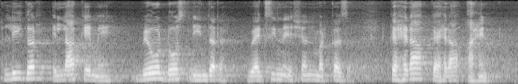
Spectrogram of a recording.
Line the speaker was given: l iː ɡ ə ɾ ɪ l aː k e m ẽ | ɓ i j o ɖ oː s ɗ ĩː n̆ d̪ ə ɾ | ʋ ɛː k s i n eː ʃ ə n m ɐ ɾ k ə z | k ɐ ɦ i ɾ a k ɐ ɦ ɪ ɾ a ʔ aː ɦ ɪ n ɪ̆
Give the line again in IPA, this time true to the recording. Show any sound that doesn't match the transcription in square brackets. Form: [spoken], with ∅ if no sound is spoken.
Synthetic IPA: l iː ɡ ə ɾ ɪ l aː k e m ẽ | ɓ i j o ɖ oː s ɗ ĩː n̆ d̪ ə ɾ | ʋ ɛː k s i n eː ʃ ə n m ɐ ɾ k ə z | k ɐ ɦ [ɪ] ɾ a k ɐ ɦ ɪ ɾ a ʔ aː ɦ ɪ n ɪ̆

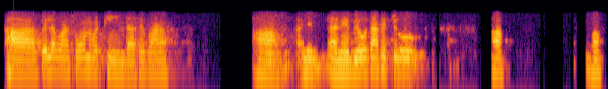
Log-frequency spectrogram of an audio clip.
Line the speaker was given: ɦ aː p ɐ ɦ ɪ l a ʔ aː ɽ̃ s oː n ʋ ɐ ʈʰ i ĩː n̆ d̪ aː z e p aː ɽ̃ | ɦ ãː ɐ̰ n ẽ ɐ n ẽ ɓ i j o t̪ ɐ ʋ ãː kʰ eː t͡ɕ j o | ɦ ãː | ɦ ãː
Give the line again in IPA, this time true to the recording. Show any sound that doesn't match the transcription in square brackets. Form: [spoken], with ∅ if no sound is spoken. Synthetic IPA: ɦ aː p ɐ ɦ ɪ l a [p] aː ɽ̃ s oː n ʋ ɐ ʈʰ i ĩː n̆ d̪ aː [s] e p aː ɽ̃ | ɦ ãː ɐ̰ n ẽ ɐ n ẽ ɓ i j o t̪ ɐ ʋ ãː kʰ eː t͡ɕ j o | ɦ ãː | ɦ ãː

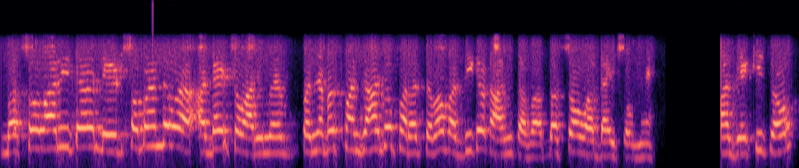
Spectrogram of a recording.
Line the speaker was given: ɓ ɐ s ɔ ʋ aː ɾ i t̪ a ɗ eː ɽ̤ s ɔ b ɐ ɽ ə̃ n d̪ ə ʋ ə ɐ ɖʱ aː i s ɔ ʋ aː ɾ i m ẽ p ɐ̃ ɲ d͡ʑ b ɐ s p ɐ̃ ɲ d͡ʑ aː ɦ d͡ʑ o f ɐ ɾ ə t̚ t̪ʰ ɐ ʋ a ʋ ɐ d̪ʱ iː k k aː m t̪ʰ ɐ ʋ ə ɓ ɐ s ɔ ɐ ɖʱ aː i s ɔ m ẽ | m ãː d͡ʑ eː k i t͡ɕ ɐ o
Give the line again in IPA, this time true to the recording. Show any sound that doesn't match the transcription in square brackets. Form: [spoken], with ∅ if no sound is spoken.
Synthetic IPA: ɓ ɐ s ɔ ʋ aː ɾ i t̪ [ɐ] ɗ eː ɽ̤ s ɔ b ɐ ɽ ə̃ n d̪ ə ʋ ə ɐ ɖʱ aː i s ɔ ʋ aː ɾ i m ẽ p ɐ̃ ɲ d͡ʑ b ɐ s p ɐ̃ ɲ d͡ʑ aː ɦ d͡ʑ o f ɐ ɾ ə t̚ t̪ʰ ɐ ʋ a ʋ ɐ d̪ʱ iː k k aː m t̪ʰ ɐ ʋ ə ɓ ɐ s ɔ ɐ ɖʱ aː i s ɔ m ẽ | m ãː d͡ʑ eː k i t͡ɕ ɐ o

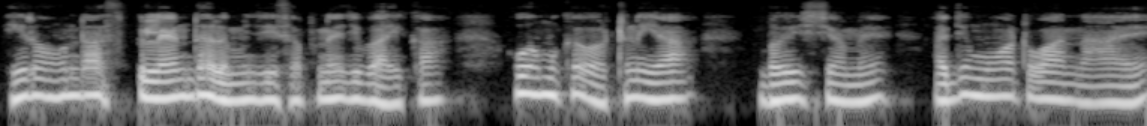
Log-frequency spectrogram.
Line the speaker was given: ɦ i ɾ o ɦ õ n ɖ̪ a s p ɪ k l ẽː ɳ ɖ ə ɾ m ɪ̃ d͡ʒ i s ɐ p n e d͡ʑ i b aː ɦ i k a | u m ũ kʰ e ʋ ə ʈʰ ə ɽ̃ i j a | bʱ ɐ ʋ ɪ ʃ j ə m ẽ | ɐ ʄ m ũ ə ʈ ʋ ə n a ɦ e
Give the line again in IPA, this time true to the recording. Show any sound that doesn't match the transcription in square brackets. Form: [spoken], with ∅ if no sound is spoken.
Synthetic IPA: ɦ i ɾ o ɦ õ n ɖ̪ a s p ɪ [∅] l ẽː ɳ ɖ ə ɾ m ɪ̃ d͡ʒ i s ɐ p n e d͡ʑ i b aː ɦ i k a | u m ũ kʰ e ʋ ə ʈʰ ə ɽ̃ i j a | bʱ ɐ ʋ ɪ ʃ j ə m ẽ | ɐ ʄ m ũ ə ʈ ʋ [a] n a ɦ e

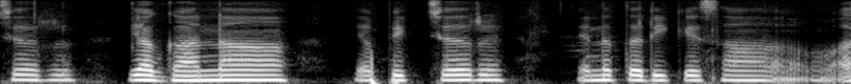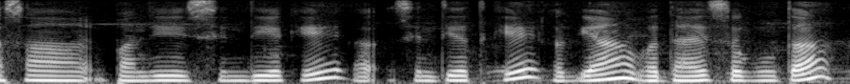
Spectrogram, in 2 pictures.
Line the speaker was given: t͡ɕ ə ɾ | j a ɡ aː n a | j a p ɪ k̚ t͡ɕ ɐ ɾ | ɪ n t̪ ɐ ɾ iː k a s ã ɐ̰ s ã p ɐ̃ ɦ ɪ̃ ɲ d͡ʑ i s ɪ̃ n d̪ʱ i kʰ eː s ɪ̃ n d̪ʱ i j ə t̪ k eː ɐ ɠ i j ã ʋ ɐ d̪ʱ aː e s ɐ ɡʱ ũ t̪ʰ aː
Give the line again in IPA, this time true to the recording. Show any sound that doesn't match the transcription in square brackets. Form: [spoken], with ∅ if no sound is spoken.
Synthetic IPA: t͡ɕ ə ɾ | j a ɡ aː n a | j a p ɪ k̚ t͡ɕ [ə] ɾ | ɪ n t̪ ɐ ɾ iː k [e] s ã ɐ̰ s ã p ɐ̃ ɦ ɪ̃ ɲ d͡ʑ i s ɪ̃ n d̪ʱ i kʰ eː s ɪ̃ n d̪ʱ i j ə t̪ [kʰ] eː ɐ ɠ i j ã ʋ ɐ d̪ʱ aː e s ɐ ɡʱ ũ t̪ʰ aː

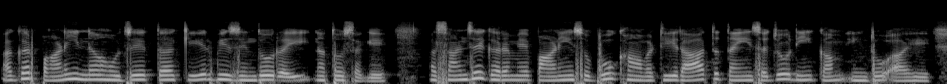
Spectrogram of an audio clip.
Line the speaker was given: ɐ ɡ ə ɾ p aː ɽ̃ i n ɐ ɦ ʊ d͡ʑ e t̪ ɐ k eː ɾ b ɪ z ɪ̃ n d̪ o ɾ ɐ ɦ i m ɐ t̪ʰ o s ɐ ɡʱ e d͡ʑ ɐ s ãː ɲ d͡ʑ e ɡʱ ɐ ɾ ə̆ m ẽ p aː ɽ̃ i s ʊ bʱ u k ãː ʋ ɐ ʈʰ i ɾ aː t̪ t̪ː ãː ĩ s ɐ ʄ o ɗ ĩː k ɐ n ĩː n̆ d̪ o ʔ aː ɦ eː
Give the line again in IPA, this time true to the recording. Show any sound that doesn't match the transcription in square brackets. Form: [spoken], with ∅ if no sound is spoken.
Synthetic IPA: ɐ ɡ ə ɾ p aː ɽ̃ i n ɐ ɦ ʊ d͡ʑ e t̪ ɐ k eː ɾ b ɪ z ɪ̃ n d̪ o ɾ ɐ ɦ i [n] ɐ t̪ʰ o s ɐ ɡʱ e [∅] ɐ s ãː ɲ d͡ʑ e ɡʱ ɐ ɾ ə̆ m ẽ p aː ɽ̃ i s ʊ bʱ u [kʰ] ãː ʋ ɐ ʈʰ i ɾ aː t̪ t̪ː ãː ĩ s ɐ ʄ o ɗ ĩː k ɐ [m] ĩː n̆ d̪ o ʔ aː ɦ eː

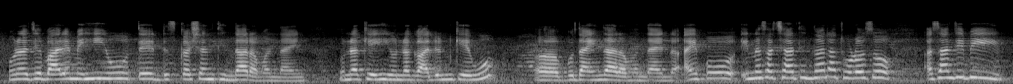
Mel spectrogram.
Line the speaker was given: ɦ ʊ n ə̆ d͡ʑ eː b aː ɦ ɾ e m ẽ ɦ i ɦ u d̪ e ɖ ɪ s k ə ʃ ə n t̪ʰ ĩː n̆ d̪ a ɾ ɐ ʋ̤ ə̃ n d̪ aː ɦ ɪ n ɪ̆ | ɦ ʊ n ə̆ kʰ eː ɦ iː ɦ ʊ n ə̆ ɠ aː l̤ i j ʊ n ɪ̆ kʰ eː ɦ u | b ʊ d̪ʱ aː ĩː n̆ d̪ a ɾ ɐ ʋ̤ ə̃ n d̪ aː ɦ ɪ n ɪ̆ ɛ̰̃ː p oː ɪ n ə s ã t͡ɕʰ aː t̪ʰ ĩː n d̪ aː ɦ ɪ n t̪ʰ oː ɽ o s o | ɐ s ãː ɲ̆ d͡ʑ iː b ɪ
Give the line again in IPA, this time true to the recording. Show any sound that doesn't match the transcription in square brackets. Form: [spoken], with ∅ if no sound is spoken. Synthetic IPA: ɦ ʊ n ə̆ d͡ʑ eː b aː [∅] ɾ e m ẽ ɦ i ɦ u [t̪] e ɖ ɪ s k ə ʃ ə n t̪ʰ ĩː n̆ d̪ a ɾ ɐ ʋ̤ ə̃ n d̪ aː ɦ ɪ n ɪ̆ | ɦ ʊ n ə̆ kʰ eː ɦ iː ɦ ʊ n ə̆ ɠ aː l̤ i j ʊ n ɪ̆ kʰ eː ɦ u | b ʊ d̪ʱ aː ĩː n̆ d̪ a ɾ ɐ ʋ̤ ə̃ n d̪ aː ɦ ɪ n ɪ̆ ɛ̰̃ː p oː ɪ n ə s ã t͡ɕʰ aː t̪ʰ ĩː n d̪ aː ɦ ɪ n t̪ʰ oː ɽ o s o | ɐ s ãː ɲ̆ d͡ʑ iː b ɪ

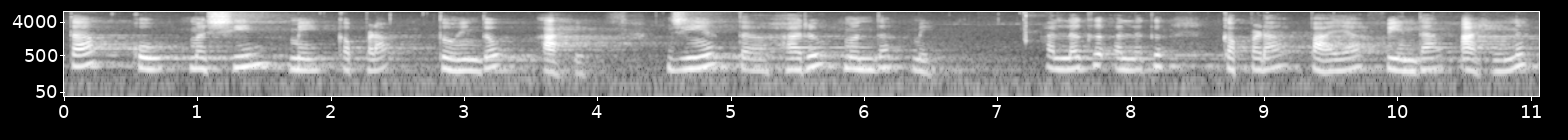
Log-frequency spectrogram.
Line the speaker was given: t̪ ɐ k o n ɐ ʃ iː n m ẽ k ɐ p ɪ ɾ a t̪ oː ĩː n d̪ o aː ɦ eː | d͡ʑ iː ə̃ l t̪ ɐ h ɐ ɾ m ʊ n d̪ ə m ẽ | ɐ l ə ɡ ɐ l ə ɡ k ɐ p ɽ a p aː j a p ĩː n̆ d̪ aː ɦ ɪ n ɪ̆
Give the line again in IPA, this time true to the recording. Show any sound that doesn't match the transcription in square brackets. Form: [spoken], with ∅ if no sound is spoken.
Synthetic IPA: t̪ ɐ k o [m] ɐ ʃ iː n m ẽ k ɐ p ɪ [ɽ] a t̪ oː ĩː n d̪ o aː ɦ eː | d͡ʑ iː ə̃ [∅] t̪ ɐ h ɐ ɾ m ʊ n d̪ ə m ẽ | ɐ l ə ɡ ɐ l ə ɡ k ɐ p ɽ a p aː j a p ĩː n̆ d̪ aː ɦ ɪ n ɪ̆

